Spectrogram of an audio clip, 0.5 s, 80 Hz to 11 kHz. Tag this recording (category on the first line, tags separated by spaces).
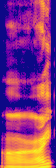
Speech > Solo speech
Tascam MKE-600 MKE600 Shotgun-mic FR-AV2 Generic-lines Alright Single-mic-mono Sennheiser july VA Male Hypercardioid 2025 mid-20s Adult Voice-acting Calm Shotgun-microphone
